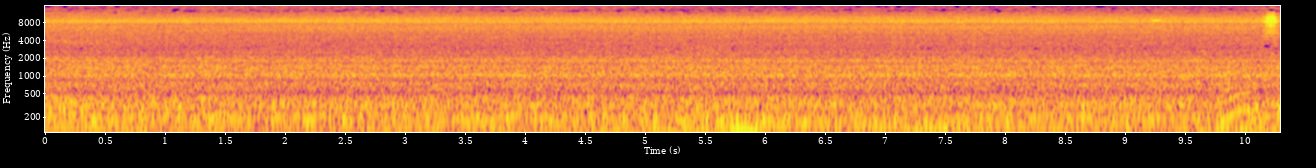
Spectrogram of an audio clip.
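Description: Steady engine and traffic noise heard from a slow-moving tuk-tuk on a city street. A low rumble swells from about three and a half seconds in and falls away just before the six-second mark.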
